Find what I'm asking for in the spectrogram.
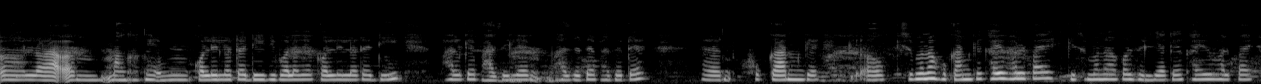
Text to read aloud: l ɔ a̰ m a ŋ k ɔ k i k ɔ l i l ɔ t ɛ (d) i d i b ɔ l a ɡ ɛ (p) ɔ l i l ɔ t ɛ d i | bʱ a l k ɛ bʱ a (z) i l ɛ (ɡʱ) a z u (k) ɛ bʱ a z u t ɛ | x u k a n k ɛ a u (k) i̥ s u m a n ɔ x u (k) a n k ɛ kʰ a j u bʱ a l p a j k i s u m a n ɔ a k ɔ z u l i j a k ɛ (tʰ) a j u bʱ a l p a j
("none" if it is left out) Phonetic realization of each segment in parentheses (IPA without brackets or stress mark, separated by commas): d, k, z, bʱ, t, k, k, kʰ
